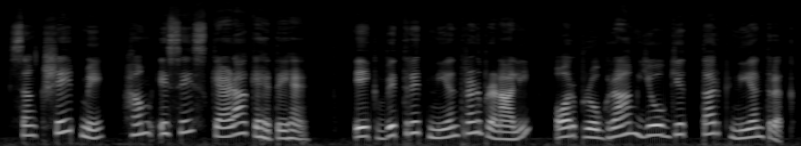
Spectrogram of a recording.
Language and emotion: Hindi, neutral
